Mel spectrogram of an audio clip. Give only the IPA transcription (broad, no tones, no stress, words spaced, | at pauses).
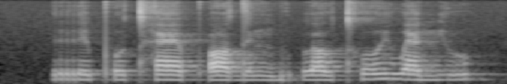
repʼotʰæ pʼɒ dæŋbuʔlɒu̯tʰoy̯ wæmʲu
